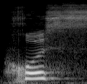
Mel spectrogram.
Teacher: حروف مستعلیہ میں سے ہے، اس کو پر پڑھیں گے، موٹا کر کے ادا کریں۔ اور پھر سین ساکن ہے، اس کی صفت کو اچھی طرح واضح کریں، خس، اور رو کو اب ہم ساکن کریں گے، کیونکہ آگے وقف آ رہا ہے، آیا مکمل ہو رہی ہے، وقف کریں گے رو پہ اور رو کو ساکن کریں گے، اور یہ جب ساکن ہوگا تو یہ پر پڑھا جائے گا۔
